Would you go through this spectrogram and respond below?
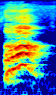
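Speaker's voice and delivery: high, loud burst; punchy high exclamation; heroic "aha". Shown as a demonstration. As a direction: announce the prince triumphantly. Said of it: "you go".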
